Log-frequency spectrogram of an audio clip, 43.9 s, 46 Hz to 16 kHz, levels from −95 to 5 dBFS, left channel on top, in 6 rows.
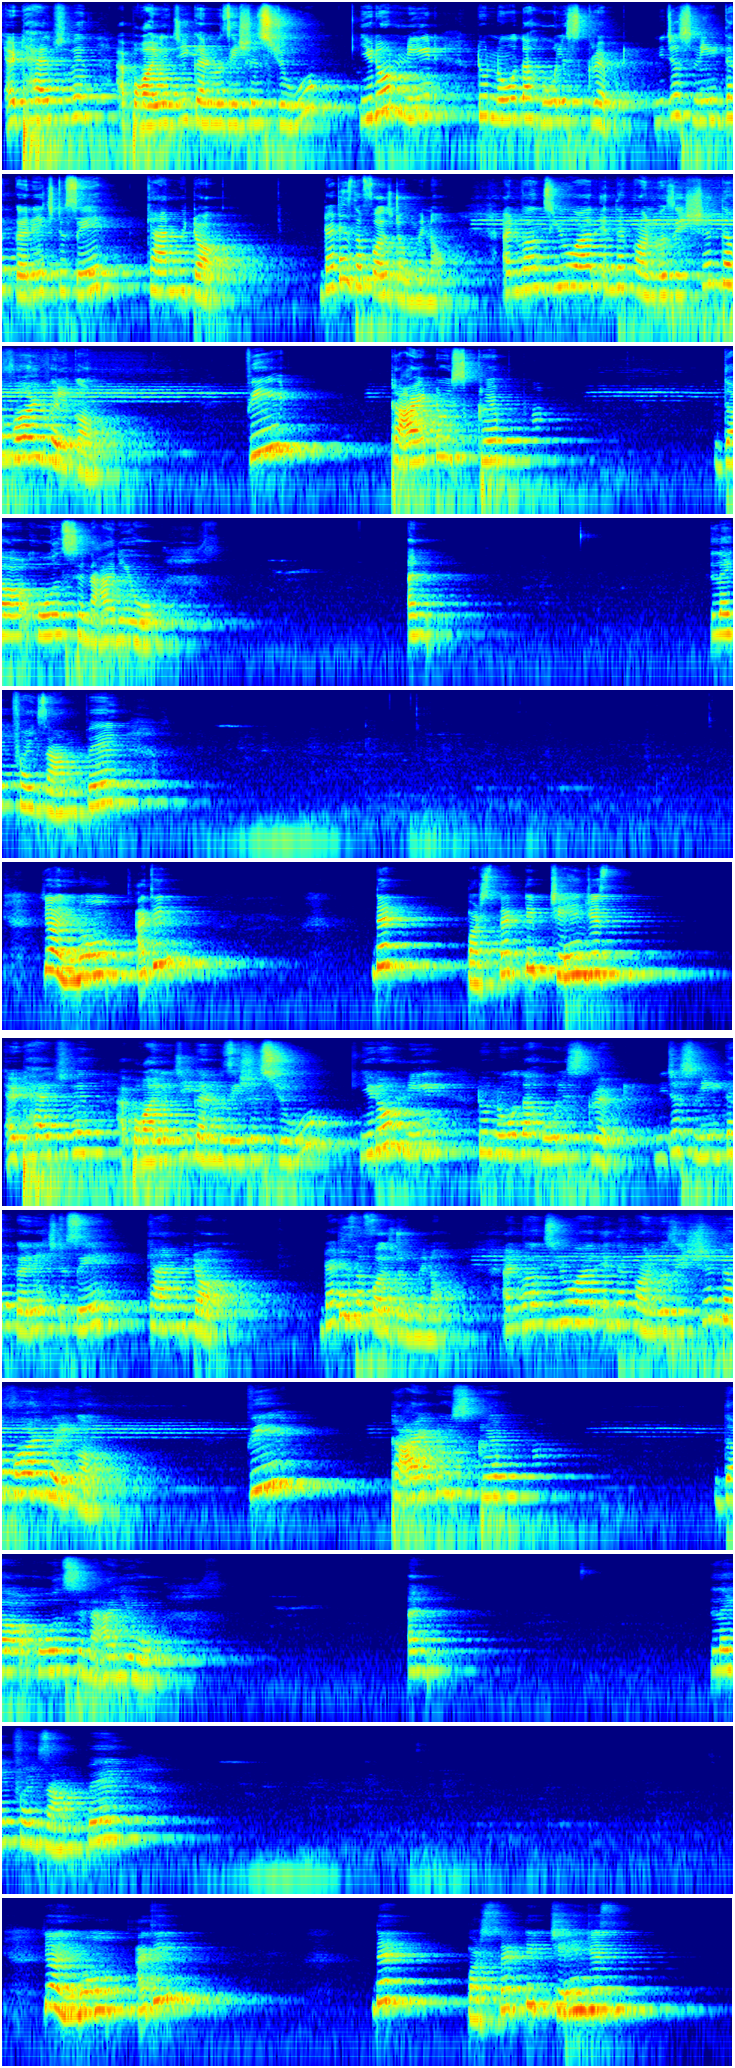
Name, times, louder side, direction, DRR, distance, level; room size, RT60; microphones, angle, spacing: voice 1, 0.0-0.9 1.1-3.1 3.6-4.4 4.8-6.1 6.5-8.3 8.8-9.4 10.5-11.7 12.1-16.3 17.1-17.5 18.5-19.6 19.9-20.0 21.7-23.5 26.0-26.2 29.0-30.4, left 3 dB, 75° left, 6 dB, 1.2 m, -26 dB
voice 2, 37.0-38.3 40.2-40.5 41.2-42.6, left 2 dB, 45° left, 4 dB, 1.0 m, -22 dB
13.0 x 6.5 x 6.3 m, 1.3 s
head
